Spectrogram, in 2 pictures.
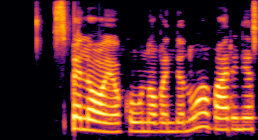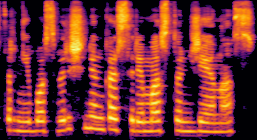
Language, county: Lithuanian, Alytus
